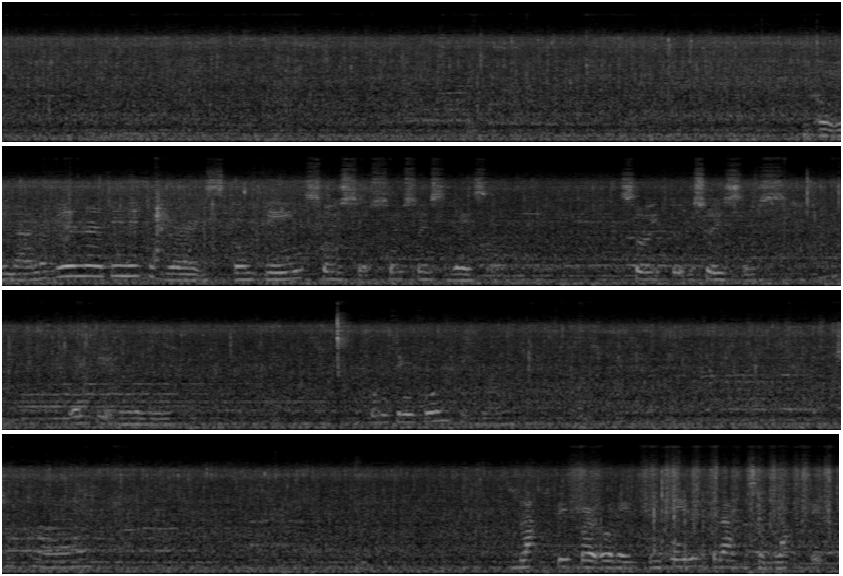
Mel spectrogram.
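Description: Vegetables sizzle steadily in a hot pan.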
